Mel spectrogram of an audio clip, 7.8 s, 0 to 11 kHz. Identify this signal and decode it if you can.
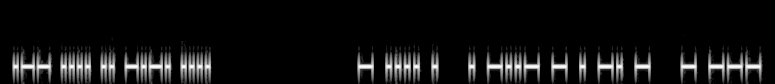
Morse code, heard as a keyed tone, about 31 wpm, 700 Hz. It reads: WHICH THE EXTENT TO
